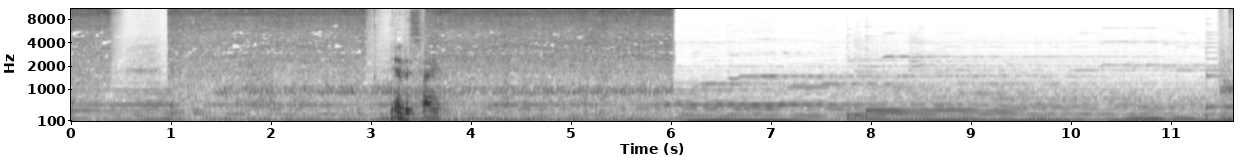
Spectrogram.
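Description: Cap plastic is sprayed from an aerosol can onto the back of a silicone prosthetic in a few hissing bursts with short pauses, followed by quieter room sound as a voice speaks briefly.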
